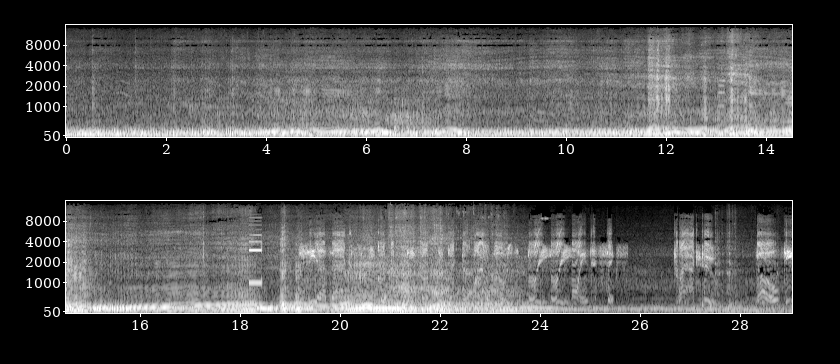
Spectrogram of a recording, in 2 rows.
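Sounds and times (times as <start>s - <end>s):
cars driving by: 0.0s - 29.0s.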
